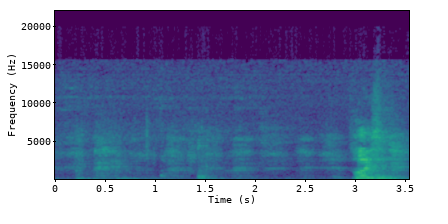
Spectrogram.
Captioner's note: breathing heavily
